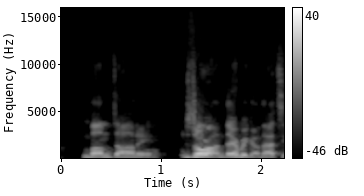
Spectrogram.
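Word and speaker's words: Mamdani: So, I would say I would pronounce that as mom, like my mom, and then Donnie, like a girl named Danny. But I'm changing the D to an O.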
